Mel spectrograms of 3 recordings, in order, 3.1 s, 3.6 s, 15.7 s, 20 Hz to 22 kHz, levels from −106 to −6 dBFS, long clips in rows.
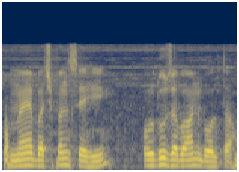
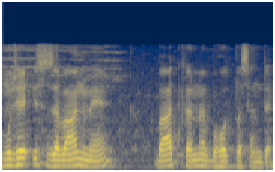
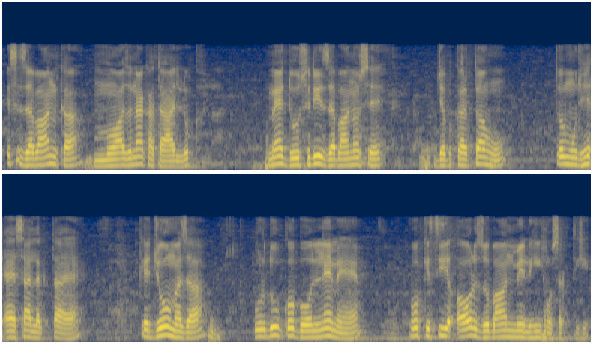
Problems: none marked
